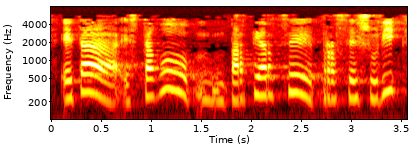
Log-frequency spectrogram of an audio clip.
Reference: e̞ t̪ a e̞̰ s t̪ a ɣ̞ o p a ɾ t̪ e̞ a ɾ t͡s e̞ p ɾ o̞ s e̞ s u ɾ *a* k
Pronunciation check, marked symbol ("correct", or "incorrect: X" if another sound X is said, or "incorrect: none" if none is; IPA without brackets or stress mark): incorrect: i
